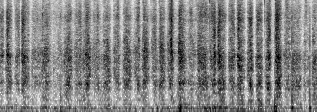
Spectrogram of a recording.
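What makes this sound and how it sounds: Fingertips quickly rub and scratch the printed surface of a dark, hand-sized Kleenex tissue box made of hollow thin cardboard, held close to the mic. The result is a fast, steady stream of dry, raspy scratching strokes with a hollow low body beneath a bright papery hiss, a few strokes landing harder than the rest.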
